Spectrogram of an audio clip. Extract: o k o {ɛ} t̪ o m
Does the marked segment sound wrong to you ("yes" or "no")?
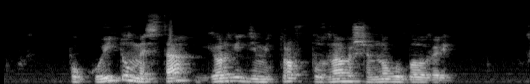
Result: yes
